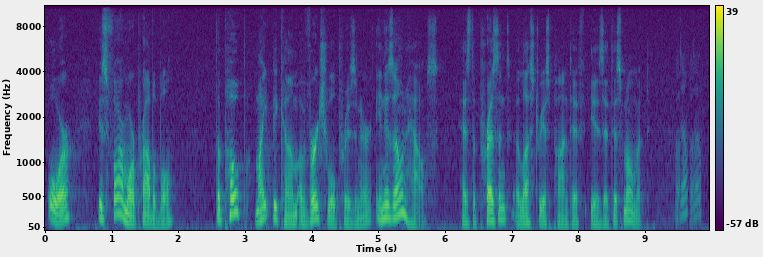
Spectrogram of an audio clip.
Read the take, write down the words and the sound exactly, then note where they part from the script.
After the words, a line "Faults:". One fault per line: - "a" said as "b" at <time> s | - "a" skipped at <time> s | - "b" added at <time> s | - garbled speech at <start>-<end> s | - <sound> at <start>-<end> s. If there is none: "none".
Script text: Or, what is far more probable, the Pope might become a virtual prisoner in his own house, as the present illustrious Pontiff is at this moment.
Or, is far more probable, the Pope might become a virtual prisoner in his own house, as the present illustrious Pontiff is at this moment.
Faults:
- "what" skipped at 0.4 s
- laugh at 9.5-9.9 s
